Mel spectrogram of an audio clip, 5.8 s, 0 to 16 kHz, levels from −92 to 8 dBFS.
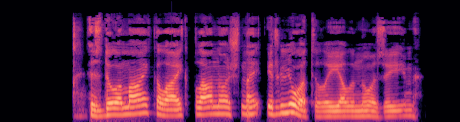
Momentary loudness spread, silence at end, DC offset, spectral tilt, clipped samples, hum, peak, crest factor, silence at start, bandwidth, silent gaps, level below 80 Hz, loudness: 10 LU; 0.5 s; under 0.1%; -5 dB/octave; under 0.1%; none; 0 dBFS; 16 dB; 0.9 s; 11.5 kHz; none; -58 dBFS; -15 LUFS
